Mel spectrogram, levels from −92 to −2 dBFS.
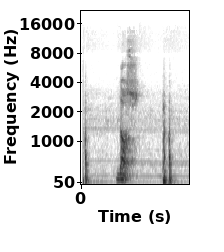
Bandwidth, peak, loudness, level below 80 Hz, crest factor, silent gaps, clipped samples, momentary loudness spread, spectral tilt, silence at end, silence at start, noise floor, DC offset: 13 kHz; -6 dBFS; -27 LUFS; -40 dBFS; 22 dB; none; under 0.1%; 12 LU; -6.5 dB/octave; 0.35 s; 0 s; -57 dBFS; under 0.1%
